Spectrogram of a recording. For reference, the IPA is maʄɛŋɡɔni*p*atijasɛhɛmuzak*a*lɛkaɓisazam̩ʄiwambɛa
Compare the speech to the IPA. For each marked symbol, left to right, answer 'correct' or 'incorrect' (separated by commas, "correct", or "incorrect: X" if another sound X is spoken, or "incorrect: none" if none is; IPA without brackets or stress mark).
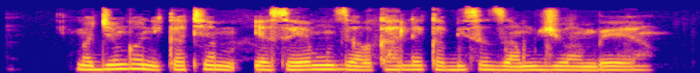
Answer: incorrect: k, correct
